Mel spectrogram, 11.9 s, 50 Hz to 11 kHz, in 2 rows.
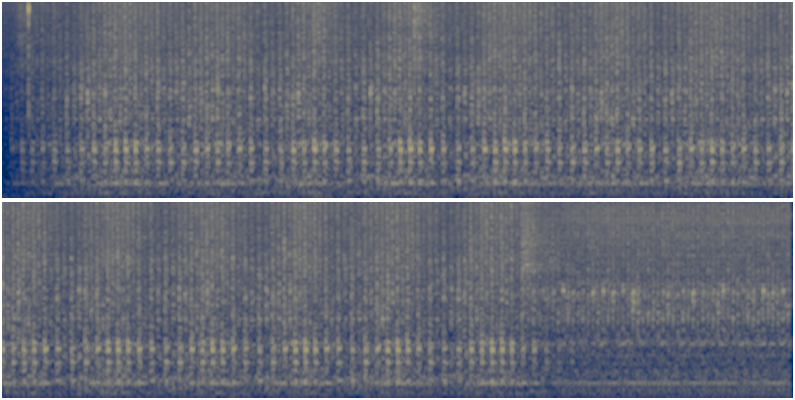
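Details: Mitsubishi L200/Triton 2.5 turbo diesel 4D56T, back in the workshop after a road test following an erratic idle repair: even, steady diesel idle clatter with no misfire or hunting.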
